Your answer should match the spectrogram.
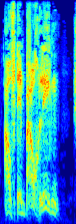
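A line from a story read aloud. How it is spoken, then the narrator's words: Shouted order. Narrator (German): schrie ihnen Frank zu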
